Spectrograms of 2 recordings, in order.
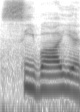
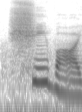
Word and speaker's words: Siva: don't pronounce it as shiva yanama or namashivaya shiva is a name it's not a mantra siva is a mantra because c has a significant meaning and that's one thing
